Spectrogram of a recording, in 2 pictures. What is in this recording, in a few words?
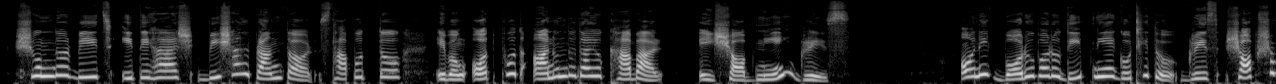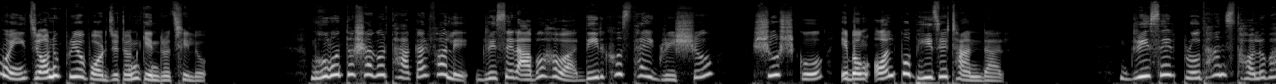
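Bengali, Bangladesh, female; voice over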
